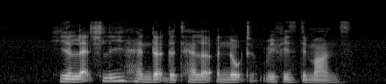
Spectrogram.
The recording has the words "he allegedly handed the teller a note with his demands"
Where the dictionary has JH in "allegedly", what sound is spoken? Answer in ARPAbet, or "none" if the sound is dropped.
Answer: CH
